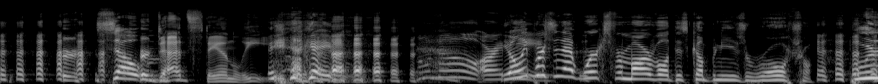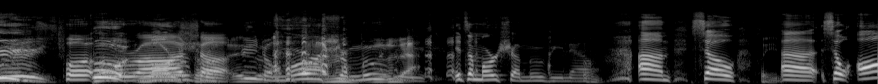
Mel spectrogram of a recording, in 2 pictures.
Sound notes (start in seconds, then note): 0.0 laughs; 2.8 everyone laughs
